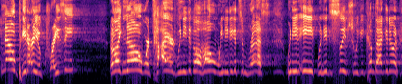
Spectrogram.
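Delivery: high, loud whining protest; mock crew shouting their complaints; exasperated crew. Tired crew yelling at Peter to go home.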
